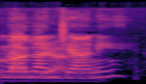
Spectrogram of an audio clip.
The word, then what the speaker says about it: Kumail Nanjiani: Is that how you pronounce his name? I think so. Kumail Kumail Nanjiani.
